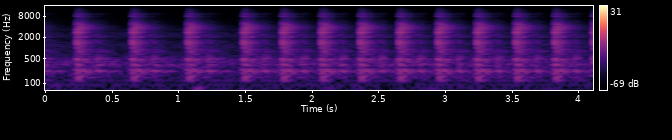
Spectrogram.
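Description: Recorded typewriter keystrokes used as a sound effect: sharp clacks struck at an even pace of about four a second.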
